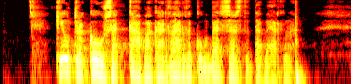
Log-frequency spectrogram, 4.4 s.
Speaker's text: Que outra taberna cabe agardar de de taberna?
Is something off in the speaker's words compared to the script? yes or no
yes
